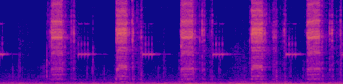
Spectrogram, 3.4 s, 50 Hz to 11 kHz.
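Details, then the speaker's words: Canon EF 35mm f/2 lens without USM: short buzzy robotic whirring bursts, about five in under four seconds, as the lens hunts focus; normal non-USM autofocus motor noise. "it doesn't have the Canon USM label which produces a quieter focusing sound it doesn't have that so as you're focusing it makes this robotic sound"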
